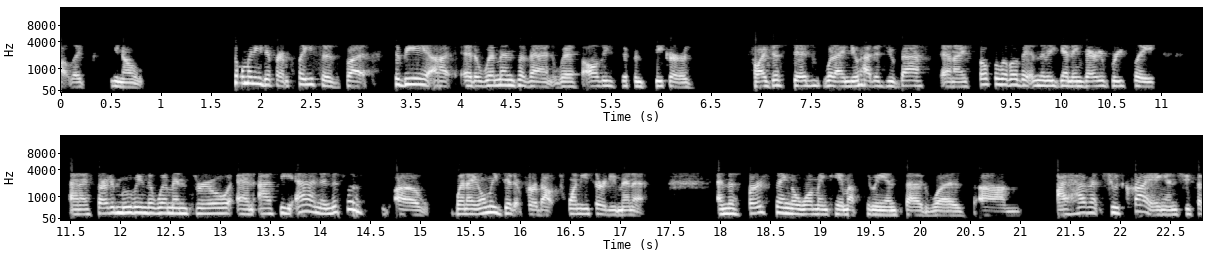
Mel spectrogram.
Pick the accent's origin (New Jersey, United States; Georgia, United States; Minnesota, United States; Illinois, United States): New Jersey, United States; So, you know, I grew up in Jersey up north.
